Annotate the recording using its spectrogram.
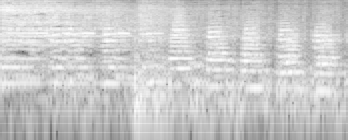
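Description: Military band playing with brass, a held chord and then a run of quick, short repeated notes from about a second in.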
